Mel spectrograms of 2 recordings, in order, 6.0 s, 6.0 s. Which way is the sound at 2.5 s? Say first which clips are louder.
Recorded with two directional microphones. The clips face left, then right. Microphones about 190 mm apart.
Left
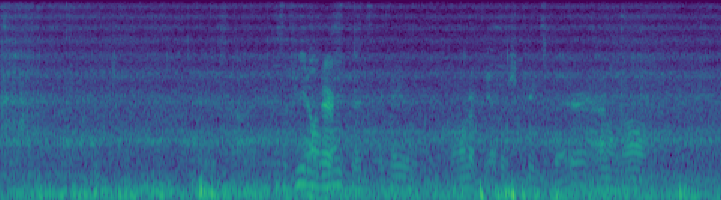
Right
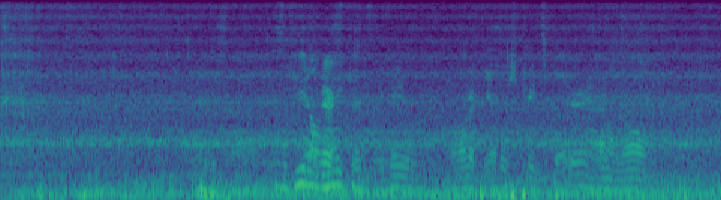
Right 5 dB; 20° right (ahead or behind).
